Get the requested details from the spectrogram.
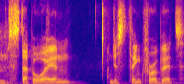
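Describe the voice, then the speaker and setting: At a moderate pace, a man with a slight Swedish accent speaks at medium pitch with fairly even intonation. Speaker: crypto investor. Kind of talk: casual interview.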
